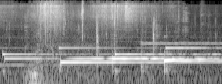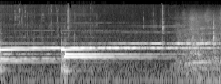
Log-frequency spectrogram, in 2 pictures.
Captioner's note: sizzling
